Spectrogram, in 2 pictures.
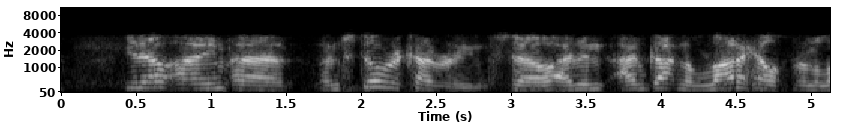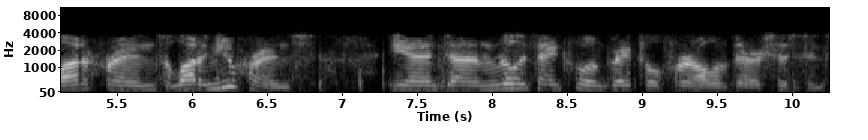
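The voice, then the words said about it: Audibly affected, impaired voice. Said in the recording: “you can obviously tell my voice is still affected”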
